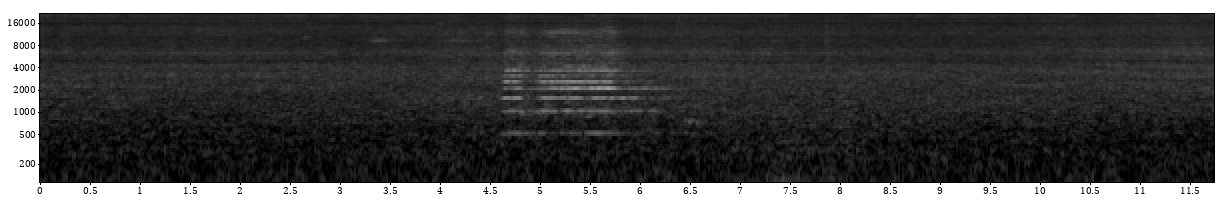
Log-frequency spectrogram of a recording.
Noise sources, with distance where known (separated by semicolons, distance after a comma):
car horn, near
